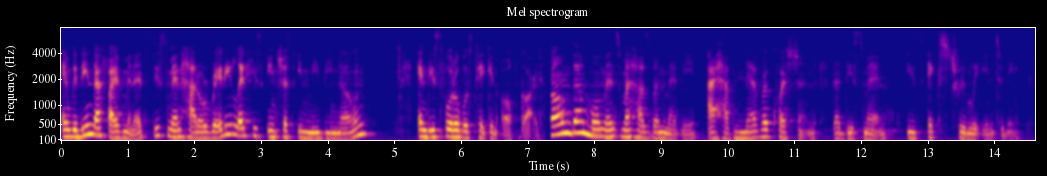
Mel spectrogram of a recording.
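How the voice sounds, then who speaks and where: There are big swings in loudness as a woman speaks at a moderate pace, with lively intonation and a fairly low pitch. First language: not English. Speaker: social media video creator. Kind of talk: personal story.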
